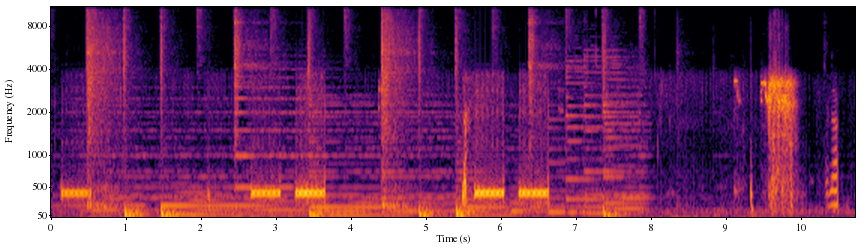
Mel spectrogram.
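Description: A telephone rings on an outgoing call, with short repeated tones mixed among loud, sharp percussive hits and bursts of noise, prominent throughout.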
